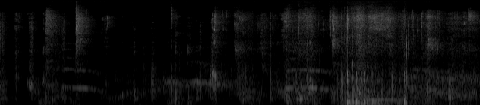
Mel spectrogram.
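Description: Close-up eating sounds: wet chewing and lip smacking as handfuls of rice and curry are eaten, a run of irregular sharp clicks.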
